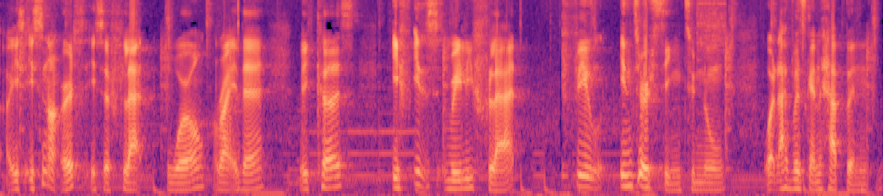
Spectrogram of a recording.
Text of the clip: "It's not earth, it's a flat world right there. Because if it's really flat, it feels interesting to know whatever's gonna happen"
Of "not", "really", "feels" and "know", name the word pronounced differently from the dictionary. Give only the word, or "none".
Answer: feels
